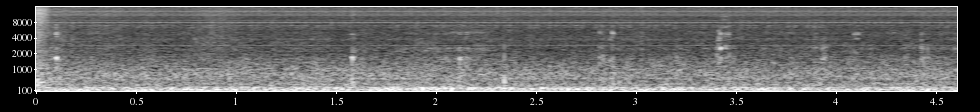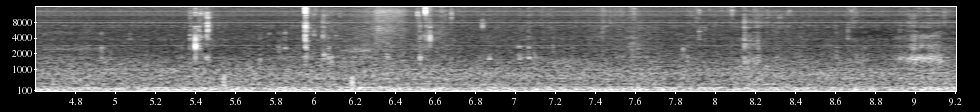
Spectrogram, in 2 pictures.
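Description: Faint chewing of a caramel stroopwafel, with a few short mouth clicks about halfway through.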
